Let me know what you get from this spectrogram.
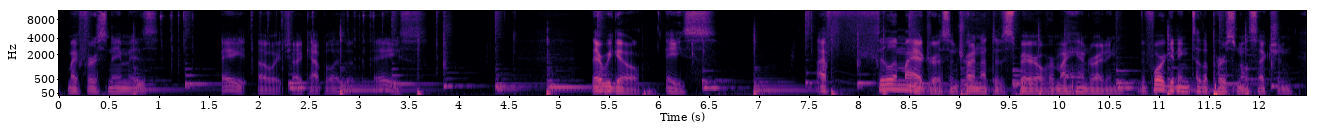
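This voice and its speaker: A man reading a visual novel aloud in an expressive, dramatized way, dropping in his own side comments. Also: sits low. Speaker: gaming content creator. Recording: music behind the voice.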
